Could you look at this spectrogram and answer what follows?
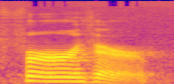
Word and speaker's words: further: Further has no vowel between the F and the R. Further. Furthermore, right?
